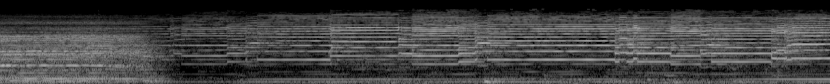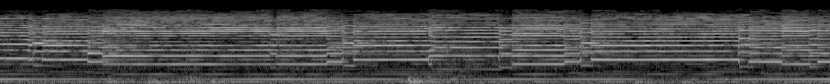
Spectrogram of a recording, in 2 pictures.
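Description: A small group of voices singing ends within the first two seconds. A Great Highland bagpipe then plays a tune, the chanter's melody stepping between held notes over its steady drones.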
